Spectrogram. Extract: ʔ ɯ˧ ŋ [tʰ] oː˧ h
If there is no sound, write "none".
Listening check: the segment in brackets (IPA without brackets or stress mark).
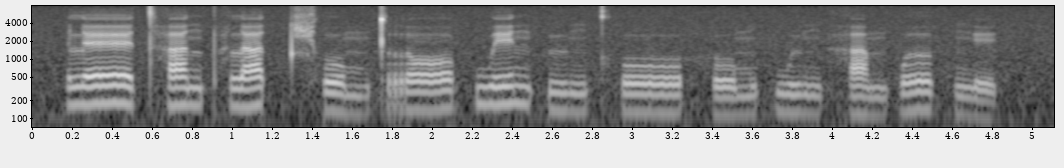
kʰ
